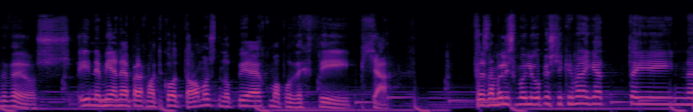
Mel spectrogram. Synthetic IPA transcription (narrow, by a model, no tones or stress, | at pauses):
ve̞ve̞o̞̰sine̞miɐne̞ɐpɾɐɣmɐt̪i̥ko̞t̪i̥t̪ɐo̞mo̞st̪ino̞piɐe̞xumeɐpo̞ðe̞xθipçɐ̰ | xθe̞znɐmilisumeliɣo̞pçosiɲɟekɾime̞nɐʝɐt̪in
